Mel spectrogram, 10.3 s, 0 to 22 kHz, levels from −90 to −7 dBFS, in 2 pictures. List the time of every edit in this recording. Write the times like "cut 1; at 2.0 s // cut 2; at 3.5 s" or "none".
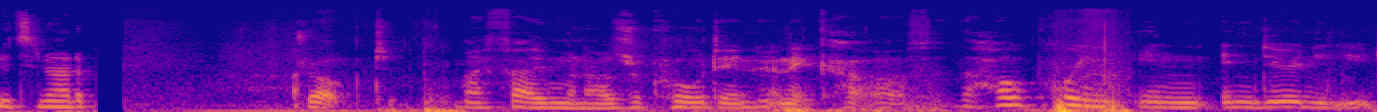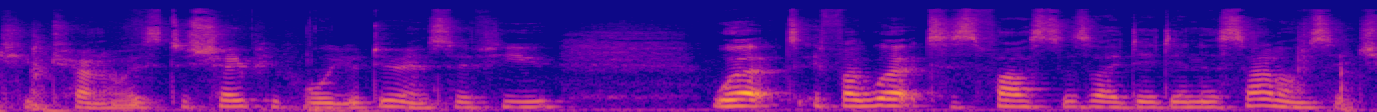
cut 1; at 1.1 s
